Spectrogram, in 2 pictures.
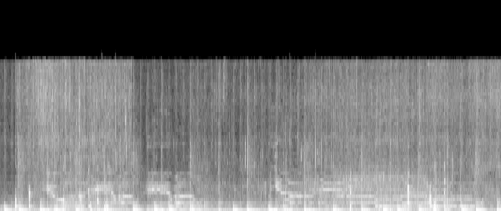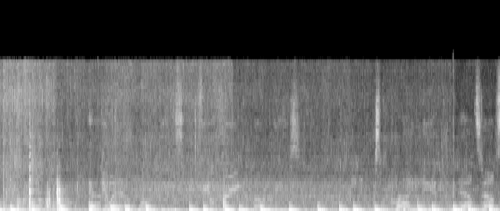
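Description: Chopped onion and garlic frying in hot oil in a nonstick pan, with stirring. About halfway through, shrimp, squid and mussels are tipped in and sizzle along, over background music.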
